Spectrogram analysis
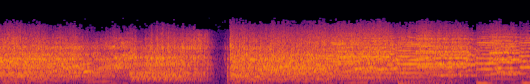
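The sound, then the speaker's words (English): Plymouth car engine running with the hand throttle pulled out all the way and the car shifted into low: a loud, continuous rattling engine drone with a brief dropout midway, then the revving resumes with shifts in pitch. “pressed the starter with the heel of my hand. I switched on the lights, pushed the clutch with my left hand, used my right to shift it into low, Then I pulled the hand throttle out all the way and let it go.”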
